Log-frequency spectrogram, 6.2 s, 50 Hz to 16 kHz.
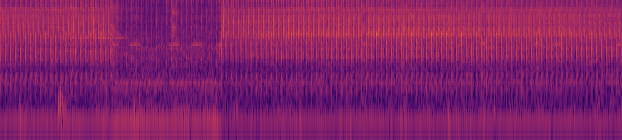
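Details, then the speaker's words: Pneumatic radial extracorporeal shockwave therapy (ESWT) probe, up to 10 bar, firing during a device demonstration as frequency is adjusted: rapid, steady mechanical tapping about four strikes a second, with a brief quieter stretch; shot counter running. "you can see the number of shots coming and if I increase"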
